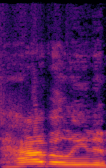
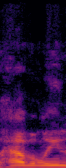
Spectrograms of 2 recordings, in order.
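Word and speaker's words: javelina: So, it's pronounced Havalina because the J is a hot in espanol. And so, Havalina is pronounced without the J.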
